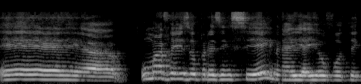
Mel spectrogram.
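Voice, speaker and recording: At a very slow pace, a woman talks in a dark, mellow tone with a fairly high pitch. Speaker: psychotherapist. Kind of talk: online group talk.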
